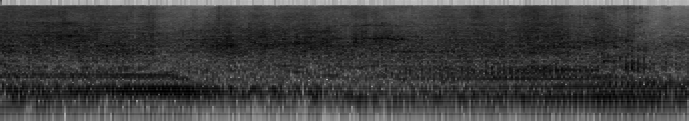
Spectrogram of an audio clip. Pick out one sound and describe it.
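Motorcycle engines rumble loudly as a line of bikes passes close by.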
